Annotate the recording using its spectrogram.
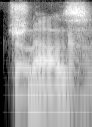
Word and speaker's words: schnoz: Snoz. – Schnoz. Gosh. – So I speak differently.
